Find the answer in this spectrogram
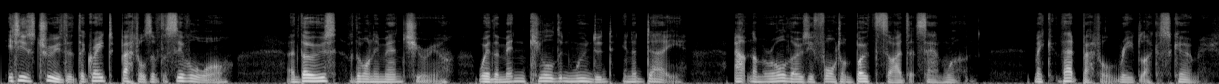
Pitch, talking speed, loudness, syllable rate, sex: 125 Hz, 220 wpm, -20 LUFS, 6.1 syllables/s, male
